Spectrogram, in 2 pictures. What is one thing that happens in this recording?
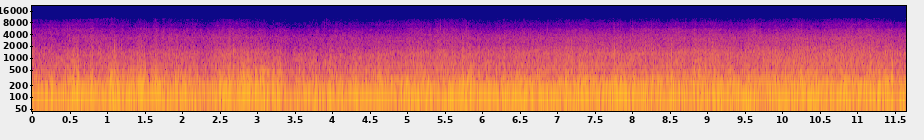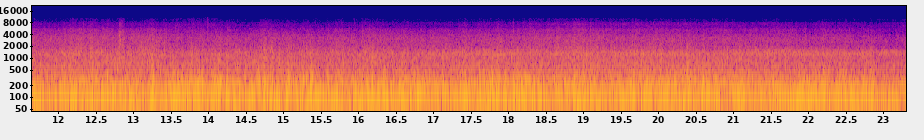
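Tyres crunch and rumble steadily over a gravel road.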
